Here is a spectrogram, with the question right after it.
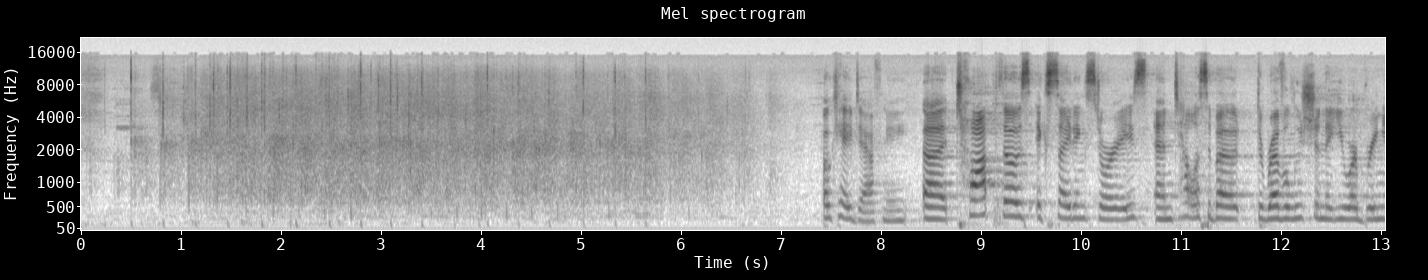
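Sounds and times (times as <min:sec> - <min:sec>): audience applause: 0:00.5 - 0:06.8.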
